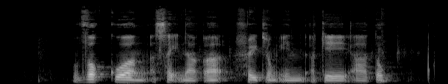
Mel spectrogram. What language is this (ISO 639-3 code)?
cnh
